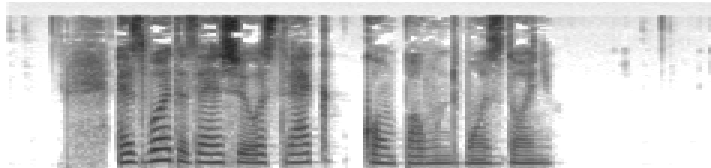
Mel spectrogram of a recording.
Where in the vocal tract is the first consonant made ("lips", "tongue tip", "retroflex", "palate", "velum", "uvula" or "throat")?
tongue tip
